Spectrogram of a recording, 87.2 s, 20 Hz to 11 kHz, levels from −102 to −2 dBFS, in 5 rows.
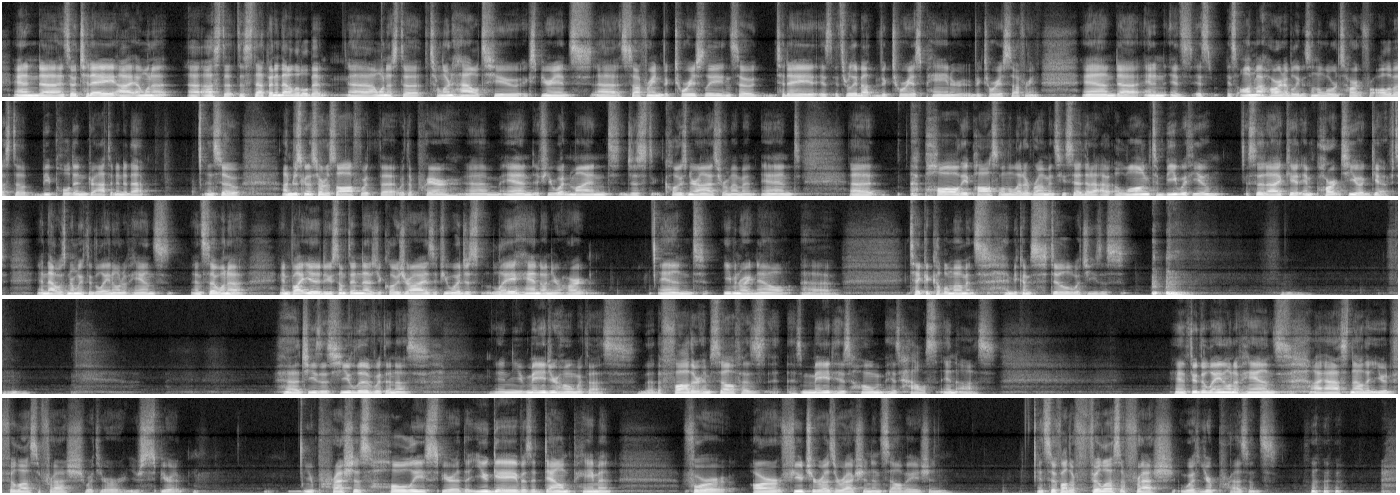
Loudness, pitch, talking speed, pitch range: -18 LUFS, 120 Hz, 170 wpm, 110-130 Hz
